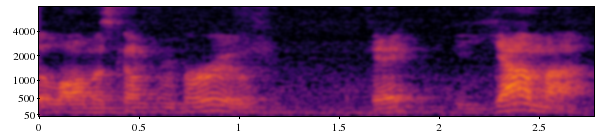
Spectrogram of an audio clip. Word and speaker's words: llama: come from peru okay yama is how we say it in spanish so if you have a llama you could say i knew a girl named this in panama yama yama yamaya the double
